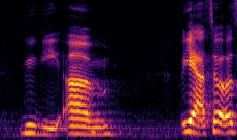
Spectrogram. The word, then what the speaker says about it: Googie: Some people say googie, some people say, I've heard goji, but I've always said googie.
